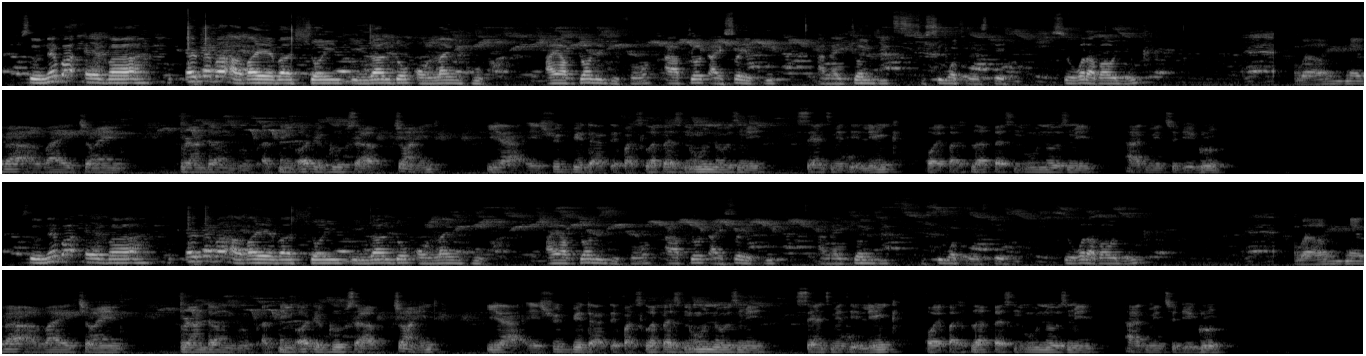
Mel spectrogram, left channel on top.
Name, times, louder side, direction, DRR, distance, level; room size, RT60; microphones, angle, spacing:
voice 1, 0.0-11.7 12.4-12.7, left 5 dB, 45° left, 0.5 m, -29 dB
sound 1, 4.2-21.8, left 1 dB, 10° left, 2.0 m, -53 dB
voice 2, 12.9-14.9 15.4-18.0 18.5-21.2 21.6-22.6 22.8-24.5 24.8-25.8, right 2 dB, 35° right, 1.6 m, -40 dB
6.9 x 3.8 x 3.9 m
head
